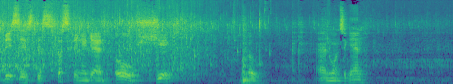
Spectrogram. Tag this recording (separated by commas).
Water, Toilet flush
